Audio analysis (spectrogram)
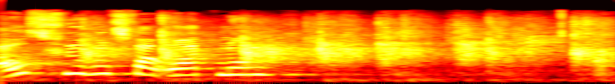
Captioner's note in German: Beifall SPD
